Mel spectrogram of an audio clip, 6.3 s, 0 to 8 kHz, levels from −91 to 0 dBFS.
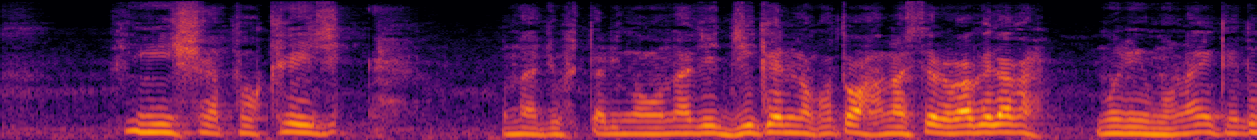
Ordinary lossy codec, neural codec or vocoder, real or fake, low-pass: none; codec, 16 kHz, 16 kbps, FreqCodec, smaller model; fake; none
